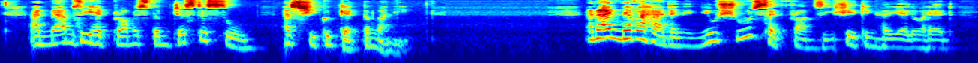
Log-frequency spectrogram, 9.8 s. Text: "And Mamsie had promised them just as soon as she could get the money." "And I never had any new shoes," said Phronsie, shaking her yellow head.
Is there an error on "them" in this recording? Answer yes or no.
no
